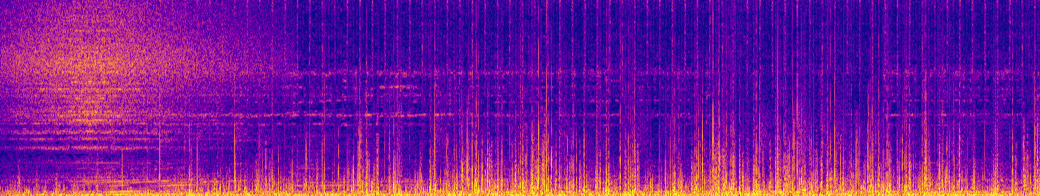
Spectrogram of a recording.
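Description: Wind buffeting the camera microphone while riding an electric motorbike at speed, loud and gusty, with road and tyre noise underneath. A faint rising motor whine can be heard in the first second or so as the bike picks up speed.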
